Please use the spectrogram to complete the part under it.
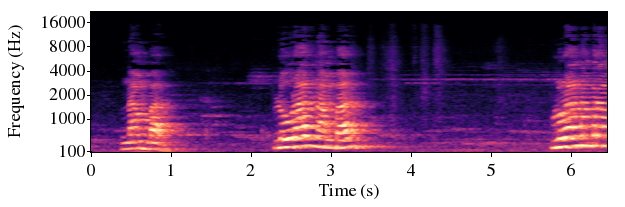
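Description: A man speaks clearly in a drawn-out, teaching voice close by.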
